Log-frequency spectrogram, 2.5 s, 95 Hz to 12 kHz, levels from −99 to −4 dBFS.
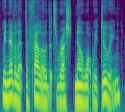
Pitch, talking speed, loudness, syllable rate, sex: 160 Hz, 265 wpm, -16 LUFS, 5.9 syllables/s, female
